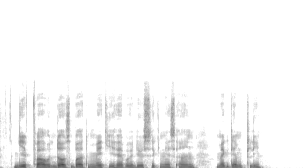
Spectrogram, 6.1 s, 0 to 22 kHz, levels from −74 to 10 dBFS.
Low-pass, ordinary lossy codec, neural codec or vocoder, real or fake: none; none; vocoder, 24 kHz, 100 mel bands, Vocos; fake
